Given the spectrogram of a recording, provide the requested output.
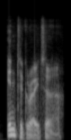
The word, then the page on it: integrator: British English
